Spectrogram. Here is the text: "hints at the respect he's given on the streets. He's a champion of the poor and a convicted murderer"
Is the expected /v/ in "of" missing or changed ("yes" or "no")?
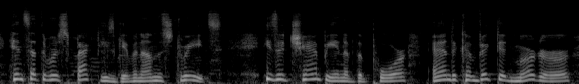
no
